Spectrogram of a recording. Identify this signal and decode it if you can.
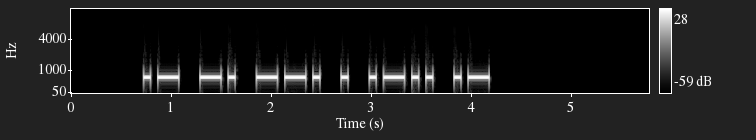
Morse code, heard as a keyed tone, about 17 wpm, 700 Hz. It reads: ANGELA
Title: USA Common Names - 17wpm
